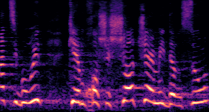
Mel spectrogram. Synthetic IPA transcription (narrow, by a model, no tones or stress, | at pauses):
at͡sibuʁit̪ | kihemχo̞ʃaʃotʃehemidɐʁsu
